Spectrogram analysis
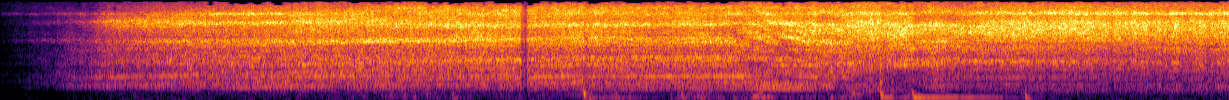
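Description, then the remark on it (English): A car driving sound effect: a steady, loud, broad mechanical whir and roar after a quick fade-in, with a few low thuds and a deeper hum partway through. No one speaks. “Here, car driving sound effects.”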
